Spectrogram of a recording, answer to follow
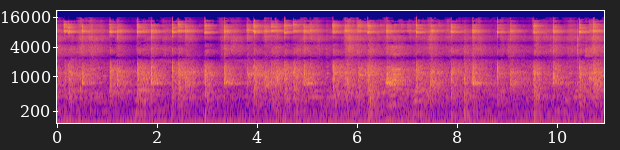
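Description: Table tennis rally: the ball clicks off the bats and the table in steady alternation, about two to three hits a second, each hit ringing briefly in the hall.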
